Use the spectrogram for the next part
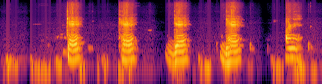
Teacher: क वर्ग कंठ से उच्चारित होता है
